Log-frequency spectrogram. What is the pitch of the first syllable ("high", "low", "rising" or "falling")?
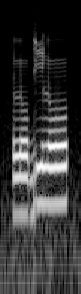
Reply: low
